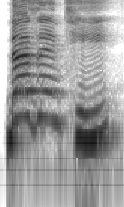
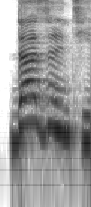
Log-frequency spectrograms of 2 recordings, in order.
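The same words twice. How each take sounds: First: "Doesn't he?" as a rising question tag; rising intonation. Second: "Doesn't he?" dropping in pitch to the end; falling intonation. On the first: Teacher demonstrates going up on the tag, rising intonation. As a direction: send "Doesn't he?" upward, really asking. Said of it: "So it is rising intonation". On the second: Teacher demonstrates going down on the tag, falling intonation. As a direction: let "he" fall, no real question. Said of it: "is falling". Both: Shown as a demonstration.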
